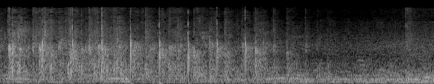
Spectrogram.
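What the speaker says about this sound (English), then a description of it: "Please round of applause for the Minister." Applause and clapping for the Minister at a laboratory complex commissioning ceremony, a steady crowd ovation with scattered sharp claps that fades slightly toward the end, with a low murmur of voices underneath.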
